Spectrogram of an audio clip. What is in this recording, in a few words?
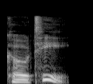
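"coatee", British English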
